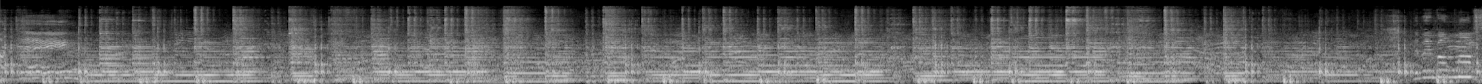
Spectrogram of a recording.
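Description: Acoustic guitar strummed in a steady, driving rhythm through a held chord pattern, an instrumental passage between sung lines.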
